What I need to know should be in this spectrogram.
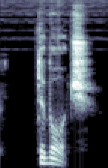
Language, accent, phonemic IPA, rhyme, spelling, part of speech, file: English, Australia, /dɪˈbɔːt͡ʃ/, -ɔːtʃ, debauch, noun / verb, En-au-debauch.ogg
- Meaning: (noun) 1. An individual act of debauchery 2. An orgy; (verb) 1. To morally corrupt (someone); to seduce 2. To debase (something); to lower the value of (something) 3. To indulge in revelry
